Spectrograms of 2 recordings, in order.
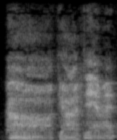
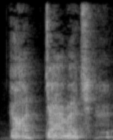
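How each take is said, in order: First: It is said with a resigned sigh. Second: It is said quickly and angrily.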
